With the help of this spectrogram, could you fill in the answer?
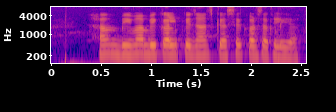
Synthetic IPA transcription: hɐmbiːmabɪkəlp̚ked͡ʒãːt͡ʃkɛːsekɐɾsɐkliɦɛː

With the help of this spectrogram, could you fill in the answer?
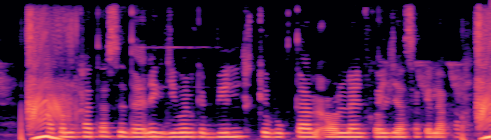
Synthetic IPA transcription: əpənkʰat̪əsed̪ajɾekd͡ʒibənkebilkebʊɡt̪aːnɔ̰ːnlaɪnkəld͡ʒasəkelaka

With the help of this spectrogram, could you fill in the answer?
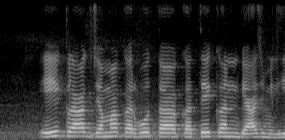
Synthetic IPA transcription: eːklaːkʰd͡ʒəmakəɾbot̪əkət̪ekənbjaːd͡ʒmɪli

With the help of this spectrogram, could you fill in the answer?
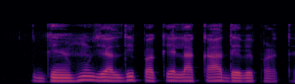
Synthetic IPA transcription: ɡẽːɦũd͡ʒəld̪ipəkelakad̪eːbepəɽt̪e

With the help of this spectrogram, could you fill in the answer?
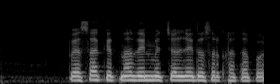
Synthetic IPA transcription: pɛːsakɪt̪nad̪ɪnmẽt͡ʃəld͡ʒaːid̪oːsəɾkʰaːt̪apə

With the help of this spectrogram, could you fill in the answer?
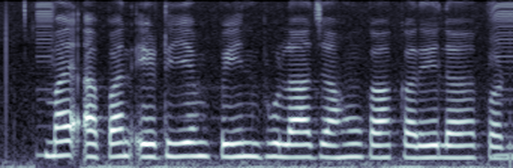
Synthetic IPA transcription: mə̃jʔəpənʔeːʈiempinbʱulad͡ʒaːɦũkakəɾeləɦpəɽ

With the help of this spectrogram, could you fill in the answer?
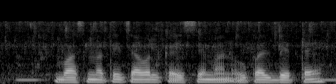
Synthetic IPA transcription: basmət̪it͡ʃaʋəlkə̰jsema̰nṵpəd͡ʒbet̪əj

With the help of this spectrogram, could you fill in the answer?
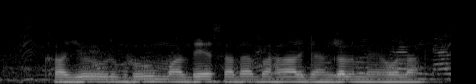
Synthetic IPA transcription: kʰəd͡ʒuʊɾbʱuməd̪ʱjesəd̪abəɦaːɾd͡ʒəŋɡəlmẽɦoːlaː

